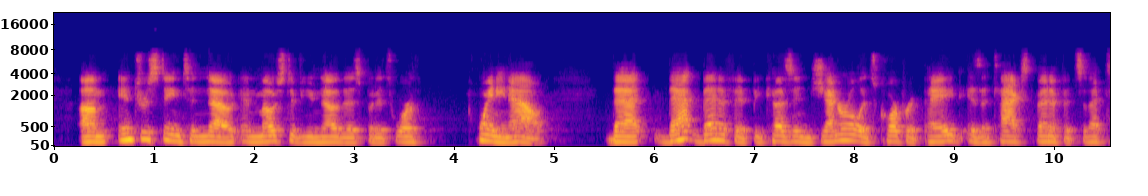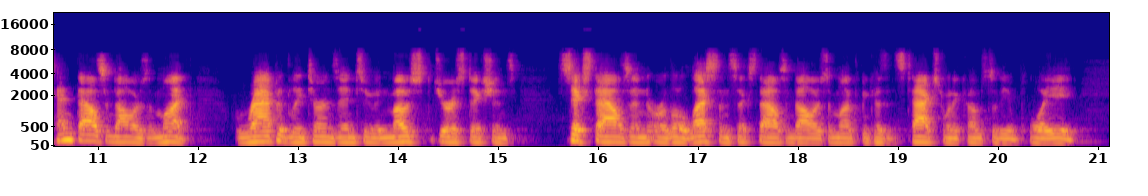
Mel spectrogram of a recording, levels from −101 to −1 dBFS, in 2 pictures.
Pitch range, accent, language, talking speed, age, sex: 105-125 Hz, American, English, 160 wpm, 50-69, male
